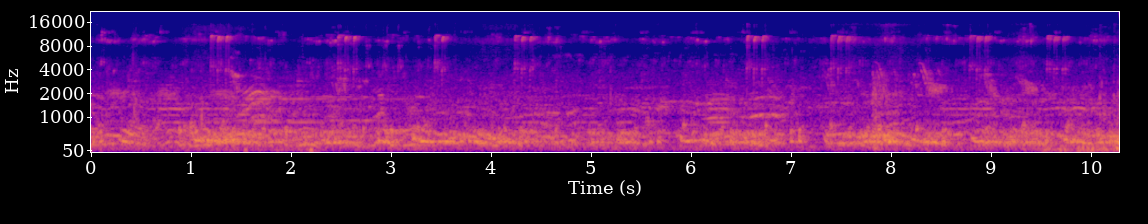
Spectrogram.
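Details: Pigeons in Pakistan, mostly males with a young one among them, give steady low throaty coos in overlapping bursts, a murmuring chorus broken by brief pauses and a few faint higher chirps.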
